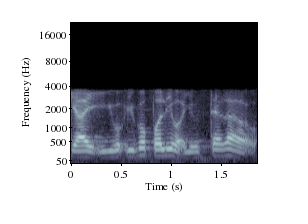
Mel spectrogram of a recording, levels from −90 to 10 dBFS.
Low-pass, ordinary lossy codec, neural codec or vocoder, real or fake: 3.6 kHz; none; none; real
